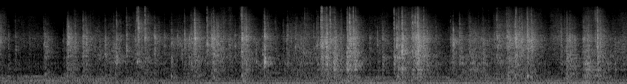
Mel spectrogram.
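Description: Thin Bible pages being leafed through to find a passage: a run of quick, irregular paper rustles and crinkles.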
